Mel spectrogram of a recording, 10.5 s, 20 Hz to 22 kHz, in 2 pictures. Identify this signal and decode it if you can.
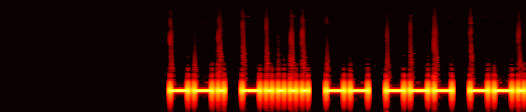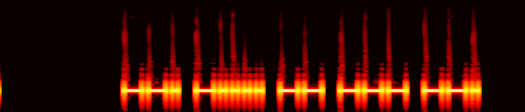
Morse code, heard as a keyed tone, about 20 wpm, 700 Hz. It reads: G6MOG G6MOG
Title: DXCC-100 Call Signs - 5 Characters - Repeated 3x - 20wpm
